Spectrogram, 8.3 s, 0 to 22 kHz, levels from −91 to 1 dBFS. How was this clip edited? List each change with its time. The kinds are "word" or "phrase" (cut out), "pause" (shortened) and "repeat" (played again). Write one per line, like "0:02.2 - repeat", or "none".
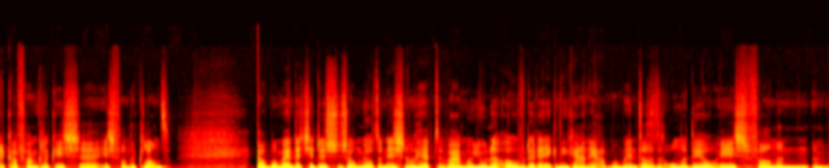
none

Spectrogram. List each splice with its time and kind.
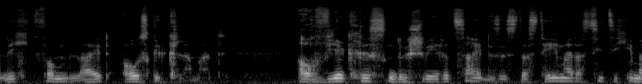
0:04.0 - word

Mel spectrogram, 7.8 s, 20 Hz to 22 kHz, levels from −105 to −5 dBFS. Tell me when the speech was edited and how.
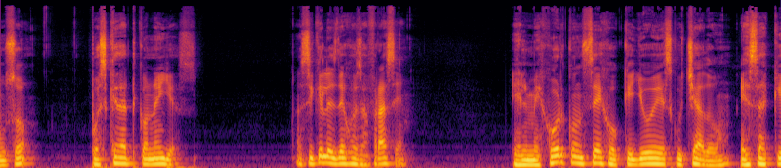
none

